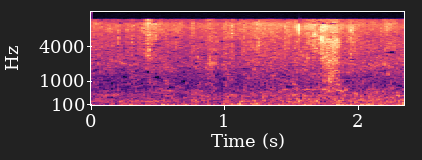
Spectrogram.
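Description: Wind buffeting the microphone: an uneven low rumble with a light hiss over it.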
